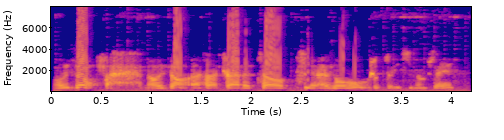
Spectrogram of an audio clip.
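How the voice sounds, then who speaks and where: A man's voice: on the low side, fast talker. A man venting casually, rambling and repeating himself in slangy, profane talk. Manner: rambling, repetitive, slangy and profane, often saying "you know what I'm saying". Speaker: call-in panelist. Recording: dull noisy call audio.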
